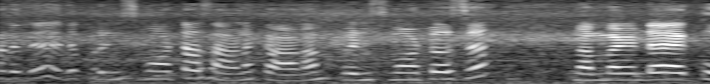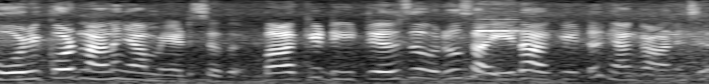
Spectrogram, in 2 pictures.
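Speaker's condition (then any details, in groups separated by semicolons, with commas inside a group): No condition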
